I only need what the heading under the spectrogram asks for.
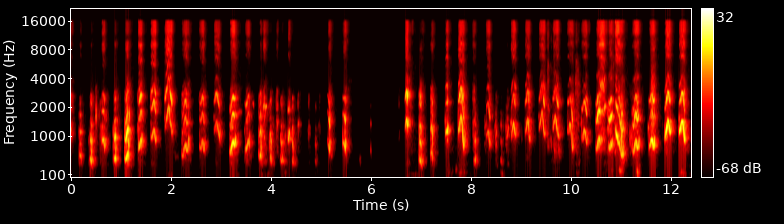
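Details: Indoor litter of Cavalier King Charles Spaniel puppies playing with each other and exploring, giving rapid, overlapping squeaky yips and little barks in dense bursts, a brief pause near the middle, then a busier flurry of yapping.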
